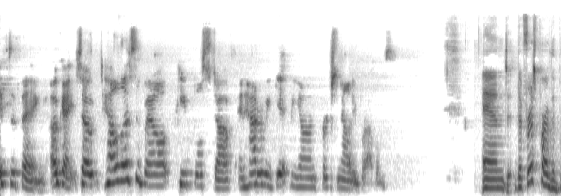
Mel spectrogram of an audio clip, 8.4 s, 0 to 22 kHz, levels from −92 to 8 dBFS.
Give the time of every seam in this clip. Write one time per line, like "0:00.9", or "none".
0:07.1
